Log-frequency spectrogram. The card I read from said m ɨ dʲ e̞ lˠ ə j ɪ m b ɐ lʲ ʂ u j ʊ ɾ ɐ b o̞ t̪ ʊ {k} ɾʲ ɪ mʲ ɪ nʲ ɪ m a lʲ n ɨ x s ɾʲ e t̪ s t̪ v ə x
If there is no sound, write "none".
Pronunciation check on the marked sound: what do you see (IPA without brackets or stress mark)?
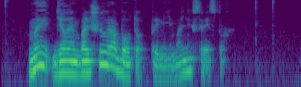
p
